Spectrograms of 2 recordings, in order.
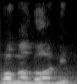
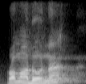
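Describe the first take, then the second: First: The word ends with an 'i' vowel. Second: The word ends with an 'a' vowel. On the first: The speaker calls it right. "Secara tata bahasa yang benar adalah Ramadhani" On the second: The speaker calls it wrong. "secara tata bahasa keliru"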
